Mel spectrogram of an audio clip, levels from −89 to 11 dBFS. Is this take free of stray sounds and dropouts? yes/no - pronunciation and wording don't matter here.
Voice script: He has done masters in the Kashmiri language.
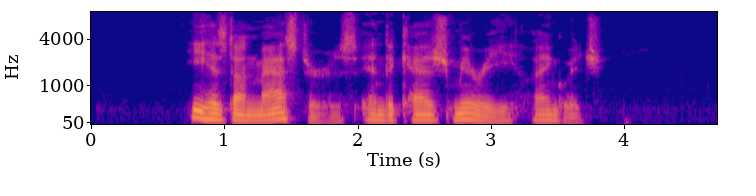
yes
